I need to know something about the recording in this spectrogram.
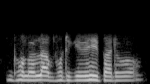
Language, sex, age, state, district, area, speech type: Odia, female, 60+, Odisha, Angul, rural, conversation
